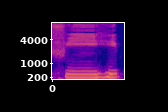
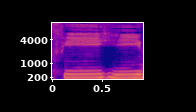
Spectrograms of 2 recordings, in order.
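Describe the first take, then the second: First: The final vowel is said quickly and short. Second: The final vowel is drawn out long. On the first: The speaker calls it right. "बल्कि फी ही पढ़ेंगे" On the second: The speaker calls it wrong. "हम इसको फी ही नहीं पढ़ेंगे"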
